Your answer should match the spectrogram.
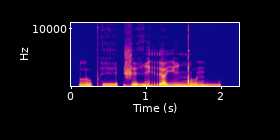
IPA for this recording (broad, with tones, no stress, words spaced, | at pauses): lu˨pʰe̤˧ | ʒe˨ɦi˦rʲa˧ ji˦ŋ͡ǃu˧ nṳ˨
